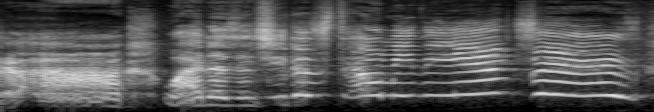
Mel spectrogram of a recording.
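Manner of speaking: put-on a small girl grumbling in her room about mom; whiny little girl. Daughter alone in her room, grumbling about mom, high whiny child voice. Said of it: "I could hear her in her room like".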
